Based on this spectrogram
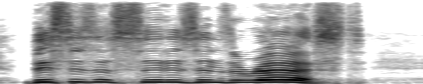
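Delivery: very high, slow, drawn-out, furious scream. Recounting a video where an angry woman confronts people over parking, retelling a scream. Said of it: "she screams".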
